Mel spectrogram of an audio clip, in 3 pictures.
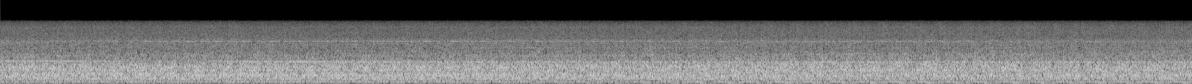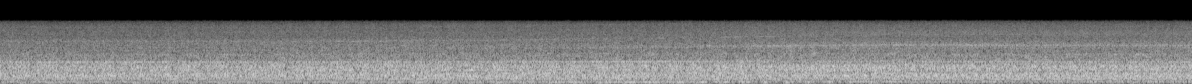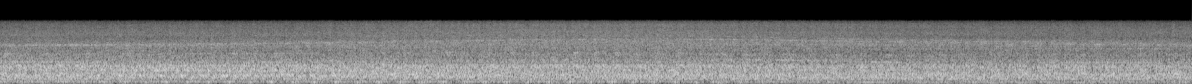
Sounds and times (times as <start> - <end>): Heavy engine (low frequency): 0.0 - 35.7.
